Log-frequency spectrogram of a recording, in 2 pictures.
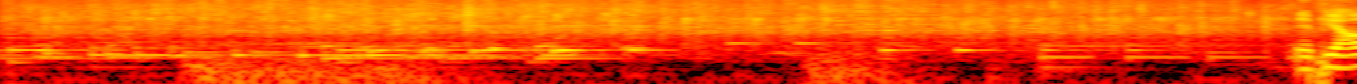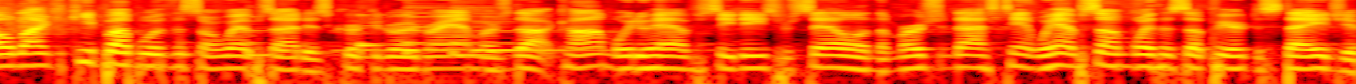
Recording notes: at the Richmond Folk Festival on October 11, 2014.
